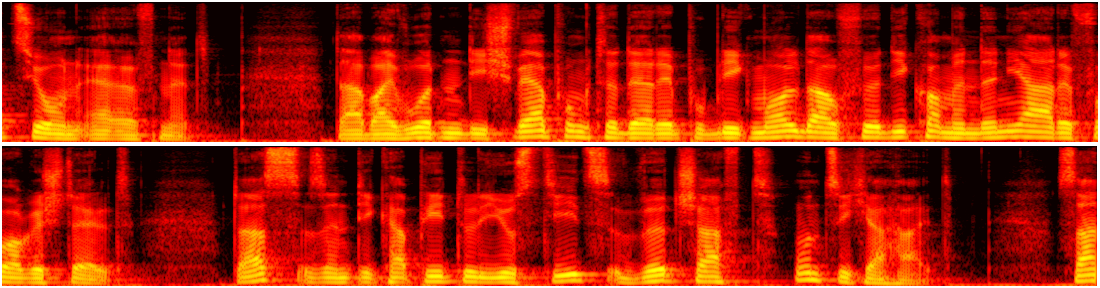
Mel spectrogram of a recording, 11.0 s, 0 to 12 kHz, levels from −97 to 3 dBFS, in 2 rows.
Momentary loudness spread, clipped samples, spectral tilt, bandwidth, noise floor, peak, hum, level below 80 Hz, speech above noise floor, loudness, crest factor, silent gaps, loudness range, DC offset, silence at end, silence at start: 8 LU; under 0.1%; -5.5 dB/octave; 12 kHz; -53 dBFS; -12 dBFS; none; -52 dBFS; 25 dB; -28 LUFS; 16 dB; none; 3 LU; under 0.1%; 0 s; 0 s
